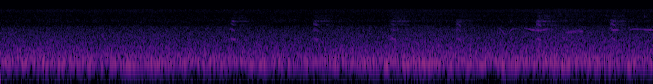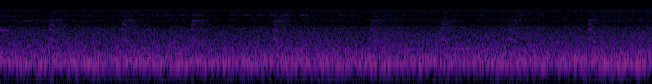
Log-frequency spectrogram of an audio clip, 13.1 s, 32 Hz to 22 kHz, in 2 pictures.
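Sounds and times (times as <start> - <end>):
steady low outdoor hiss: 0.0 - 13.0
faint bird calls: 2.2 - 13.0.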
